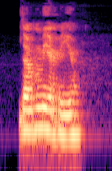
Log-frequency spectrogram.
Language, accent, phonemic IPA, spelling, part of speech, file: French, Canada, /dɔʁ.mi.ʁjɔ̃/, dormirions, verb, LL-Q150 (fra)-dormirions.wav
- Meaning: first-person plural conditional of dormir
